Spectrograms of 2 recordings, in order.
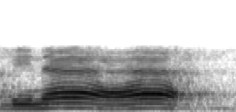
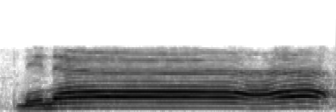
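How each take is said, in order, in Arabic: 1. تُقصَر الألف قبل الهمزة فتبقى قصيرة. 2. تُمَدّ الألف قبل الهمزة مدًّا طويلًا. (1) "والقصر فيها" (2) "مع المد في الألف"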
